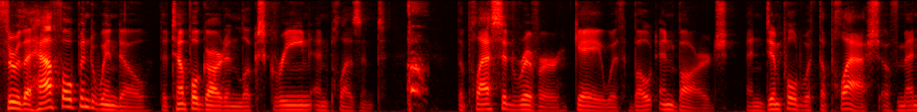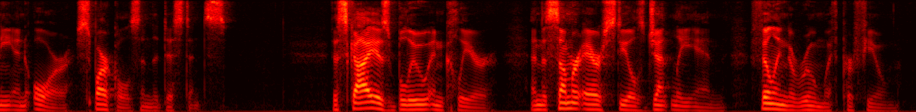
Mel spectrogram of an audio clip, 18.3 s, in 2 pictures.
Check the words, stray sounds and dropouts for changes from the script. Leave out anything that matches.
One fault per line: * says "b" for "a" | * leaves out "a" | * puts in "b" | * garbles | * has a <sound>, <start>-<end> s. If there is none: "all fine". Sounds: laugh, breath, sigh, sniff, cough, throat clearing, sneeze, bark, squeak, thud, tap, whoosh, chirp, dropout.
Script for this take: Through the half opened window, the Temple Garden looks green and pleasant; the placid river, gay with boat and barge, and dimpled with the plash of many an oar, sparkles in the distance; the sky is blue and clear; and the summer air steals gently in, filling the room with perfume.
* has a cough, 4.1-4.3 s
